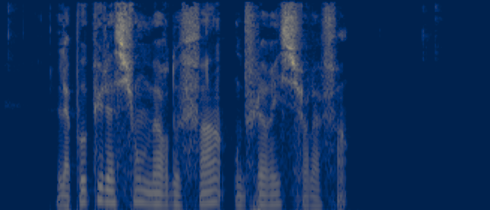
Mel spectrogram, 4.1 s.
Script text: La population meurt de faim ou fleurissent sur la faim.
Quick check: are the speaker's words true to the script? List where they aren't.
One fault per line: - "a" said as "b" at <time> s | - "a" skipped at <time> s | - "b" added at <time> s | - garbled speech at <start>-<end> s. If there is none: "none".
none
